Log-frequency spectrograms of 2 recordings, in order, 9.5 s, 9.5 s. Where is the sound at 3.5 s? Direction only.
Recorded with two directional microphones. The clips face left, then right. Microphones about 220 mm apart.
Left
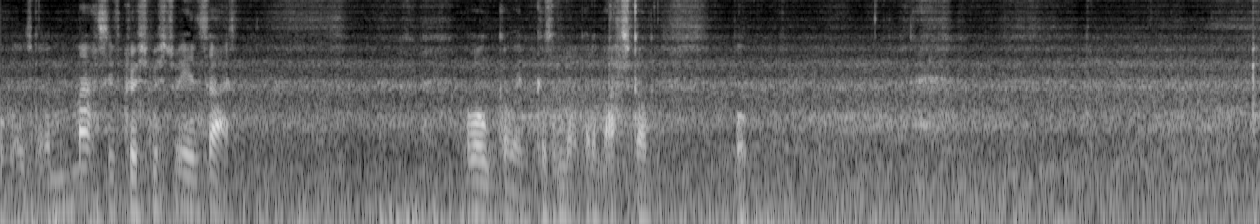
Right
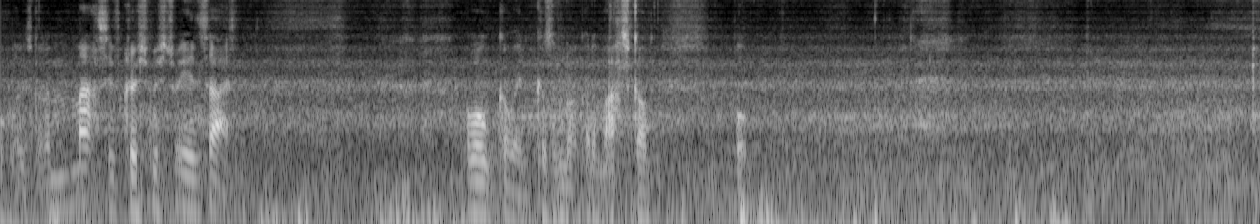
20° left (ahead or behind).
